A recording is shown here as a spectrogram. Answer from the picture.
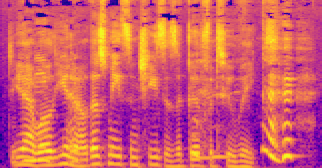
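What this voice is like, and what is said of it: Poor impression of Angela. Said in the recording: “doing an Angela impression now? ... Your Angela impression is absolutely terrible. ... It's diabolical.”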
